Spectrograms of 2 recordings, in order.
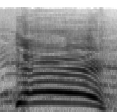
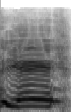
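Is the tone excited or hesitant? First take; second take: excited; hesitant. First: It is said with excited enthusiasm. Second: It is said with doubtful hesitation.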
